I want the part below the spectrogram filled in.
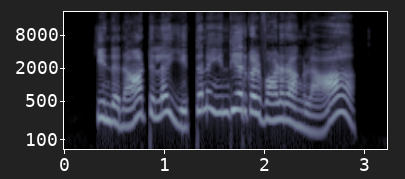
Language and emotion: Tamil, surprised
